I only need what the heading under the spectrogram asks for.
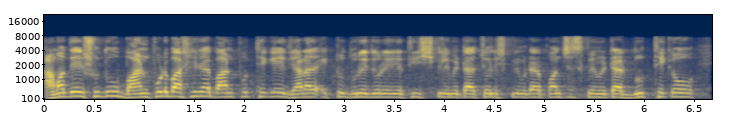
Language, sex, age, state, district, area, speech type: Bengali, male, 60+, West Bengal, Paschim Bardhaman, urban, spontaneous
